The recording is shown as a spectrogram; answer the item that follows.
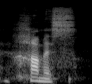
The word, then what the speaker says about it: James: Um, yep, I actually thought his name was James till you just said that, but yeah. Oh, really? Yeah, Hamas. That's how you say it.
